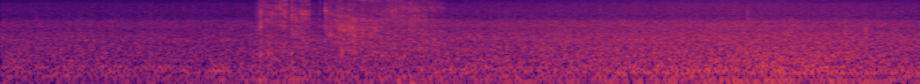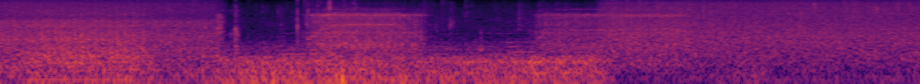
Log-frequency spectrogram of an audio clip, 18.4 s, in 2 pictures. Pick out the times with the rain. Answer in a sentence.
The rain can be heard from 0.0 to 18.3 s.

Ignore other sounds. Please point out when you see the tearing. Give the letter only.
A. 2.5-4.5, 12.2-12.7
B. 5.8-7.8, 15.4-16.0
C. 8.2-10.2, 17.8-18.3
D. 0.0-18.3
A.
